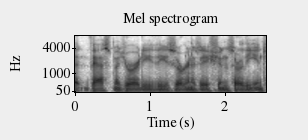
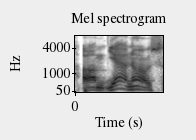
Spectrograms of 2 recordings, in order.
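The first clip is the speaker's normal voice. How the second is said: normal talking voice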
